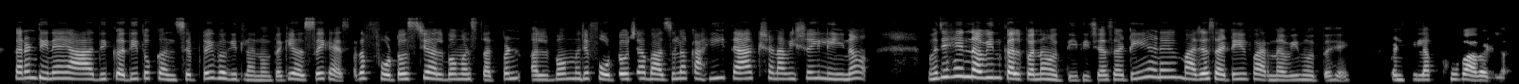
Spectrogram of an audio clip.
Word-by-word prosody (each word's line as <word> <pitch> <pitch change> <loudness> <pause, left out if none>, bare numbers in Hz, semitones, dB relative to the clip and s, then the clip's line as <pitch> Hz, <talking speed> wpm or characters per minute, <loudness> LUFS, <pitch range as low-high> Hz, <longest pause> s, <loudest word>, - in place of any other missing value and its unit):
कारण 300 +2 +2
तिने 280 -1 +1
या 275 -2 +3
आधी 245 0 -1
कधी 245 +3 +1
तो 275 - -1
कन्सेप्टही 230 +2 -1
बघितला 240 -7 -2
नव्हता 195 0 -5
की 265 - -1
असं 225 0 +1
ही 265 - +3
काय 250 -4 -1
असतं. - - -10
आता - - +4
फोटोसचे 250 +3 +1
अल्बम 245 -2 0
असतात 225 -5 -4
पण 265 +2 0 0.2
अल्बम, 215 +4 -2
म्हणजे 265 0 -2
फोटोच्या 250 +3 +2
बाजूला 255 +4 -1
काही 270 +3 -3
त्या 270 0 +5
क्षणाविषयी 275 +1 -2
लिहिणं? 255 +2 -1 0.7
म्हणजे 270 +7 +2
हे 385 - +6
नवीन 315 -3 +5
कल्पना 245 -2 +4
होती 190 -4 -3
तिच्यासाठी 220 +6 -3
आणि 335 -1 -1
माझ्यासाठी 250 -2 +3
ही 250 0 -2
फार 235 -4 +1
नवीन 205 +2 -3
होतं 205 -2 -5
हे. 195 -2 -8 0.4
पण 220 - -1
तिला 220 0 -1
खूप 240 -1 -4
आवडलं. 200 - +2
250 Hz, 175 wpm, -23 LUFS, 225-275 Hz, 0.7 s, हे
